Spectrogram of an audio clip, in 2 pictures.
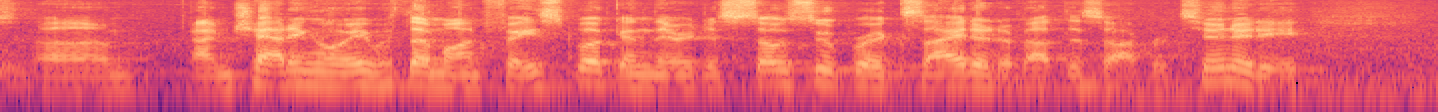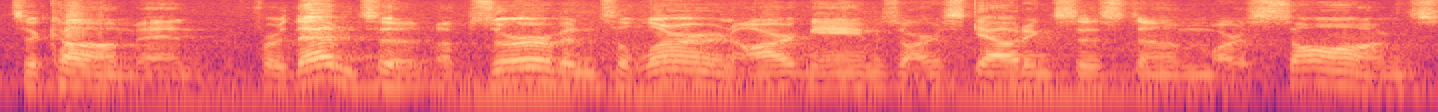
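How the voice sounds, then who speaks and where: A man with a Californian accent speaks at a moderate pace and medium pitch, with ordinary pitch variation. Noticeable background noise and audible room echo are present. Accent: Californian American English. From US West Coast, Santa Monica, California, Lithuanian household. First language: Lithuanian. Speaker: scout camp leader. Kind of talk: interview. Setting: in person, Santa Monica.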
